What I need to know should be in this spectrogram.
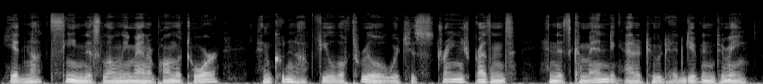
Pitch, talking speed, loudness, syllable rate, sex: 90 Hz, 220 wpm, -16 LUFS, 5.9 syllables/s, male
